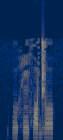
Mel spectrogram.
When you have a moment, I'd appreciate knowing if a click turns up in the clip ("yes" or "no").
no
